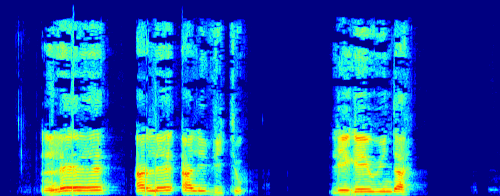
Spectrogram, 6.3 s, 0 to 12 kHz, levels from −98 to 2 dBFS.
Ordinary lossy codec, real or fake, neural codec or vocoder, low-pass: AAC, 32 kbps; real; none; 10.8 kHz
